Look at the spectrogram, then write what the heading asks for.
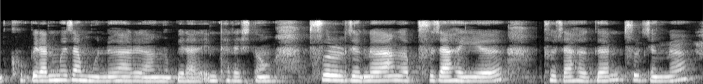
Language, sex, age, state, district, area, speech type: Bodo, female, 45-60, Assam, Kokrajhar, rural, spontaneous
